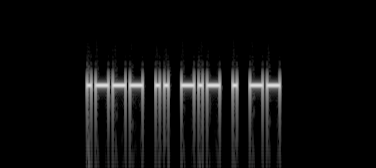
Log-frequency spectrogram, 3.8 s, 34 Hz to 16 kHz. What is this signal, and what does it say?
Morse code, heard as a keyed tone, about 29 wpm, 700 Hz. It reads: JIKEM
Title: Code Groups - 5 Letters - 28wpm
